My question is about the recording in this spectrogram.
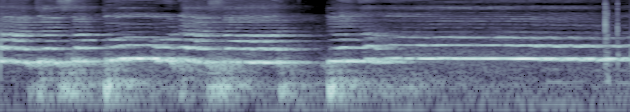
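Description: Women's qasidah group singing a religious melody together in unison. Soft low beats run under the first half. After a brief break about halfway through, the voices hold one long steady note.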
